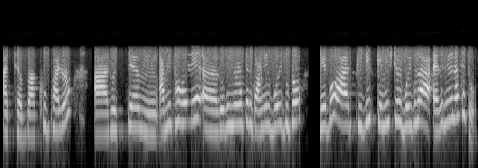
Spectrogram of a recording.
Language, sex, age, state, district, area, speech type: Bengali, male, 18-30, West Bengal, Jalpaiguri, rural, conversation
